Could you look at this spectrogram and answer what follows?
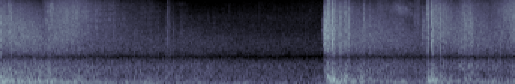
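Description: Two loud, booming shotgun blasts in the WWII video game Hell Let Loose, close and about half a second apart, following a stretch of dull rumbling combat ambience.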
